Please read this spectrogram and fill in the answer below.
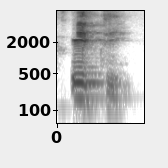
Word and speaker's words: était: E a pronúncia était A-I-E-N-T. Você vai pronunciar basicamente E. E-T. Como se fosse assim. Était.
